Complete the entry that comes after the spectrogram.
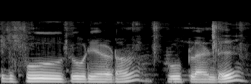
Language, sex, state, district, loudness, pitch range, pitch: Tamil, male, Tamil Nadu, Kanyakumari, -15 LUFS, 125-140 Hz, 130 Hz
